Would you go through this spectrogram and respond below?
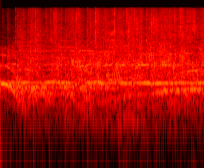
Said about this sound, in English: Thank you. I really appreciate the applause because now I'm desperate, realizing that as a stand-up comic from Japan, when my English was terrible, I was much funnier.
